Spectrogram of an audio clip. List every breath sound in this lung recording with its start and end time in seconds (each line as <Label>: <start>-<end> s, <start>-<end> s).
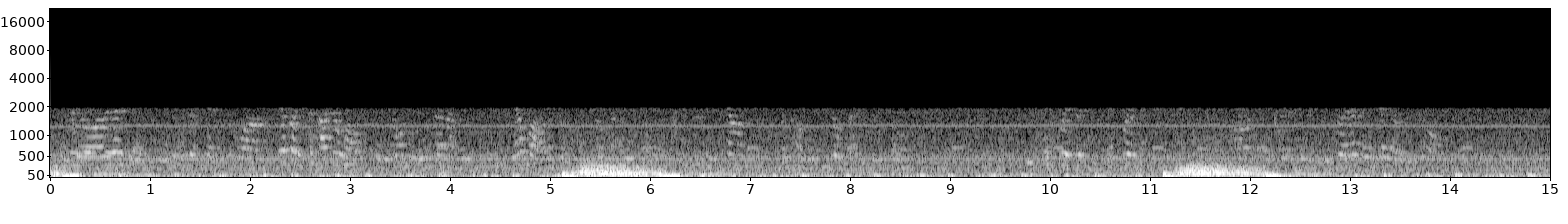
Inhalation: 5.00-5.95 s, 11.07-12.11 s
Exhalation: 5.93-7.21 s, 12.11-13.26 s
